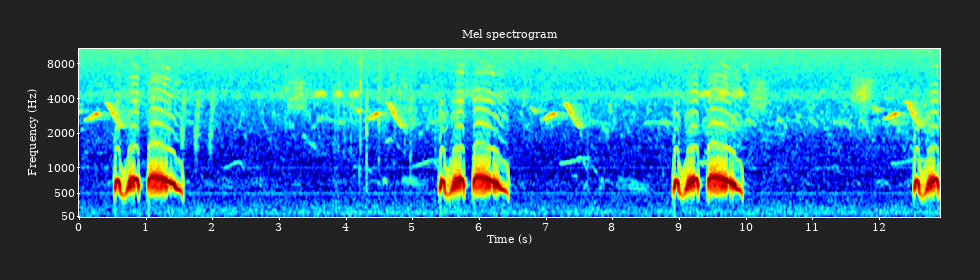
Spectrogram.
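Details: Spotted dove on a perch, Kanchanaburi high forest, Thailand, during decoy dove trapping, in a bout of 170 coos; four paired-note phrases repeated roughly every three to four seconds, mellow and mid-pitched, with faint bird chirps.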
